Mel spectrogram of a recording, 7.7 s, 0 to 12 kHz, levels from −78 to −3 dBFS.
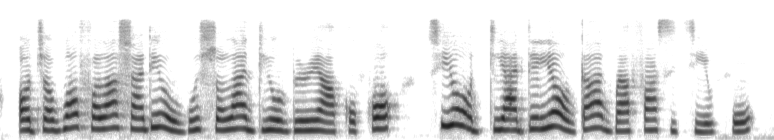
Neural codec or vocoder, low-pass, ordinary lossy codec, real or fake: codec, 16 kHz, 1 kbps, FunCodec, trained on LibriTTS, 50 frames a second; 7.2 kHz; none; fake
